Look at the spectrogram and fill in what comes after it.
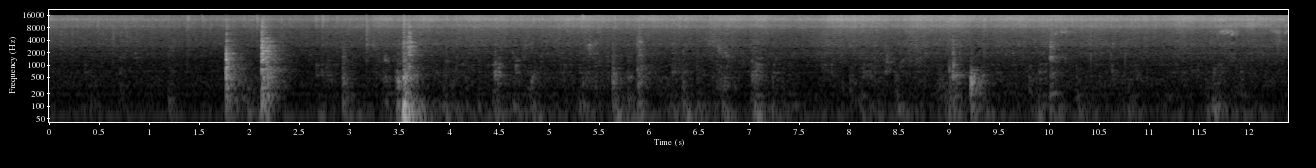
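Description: Chopped onions and garlic sizzling in oil in a non-stick frying pan as a spatula stirs and scrapes them, with short knocks of the spatula against the pan. There are a few sharper knocks in the first few seconds, the loudest about three and a half seconds in.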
